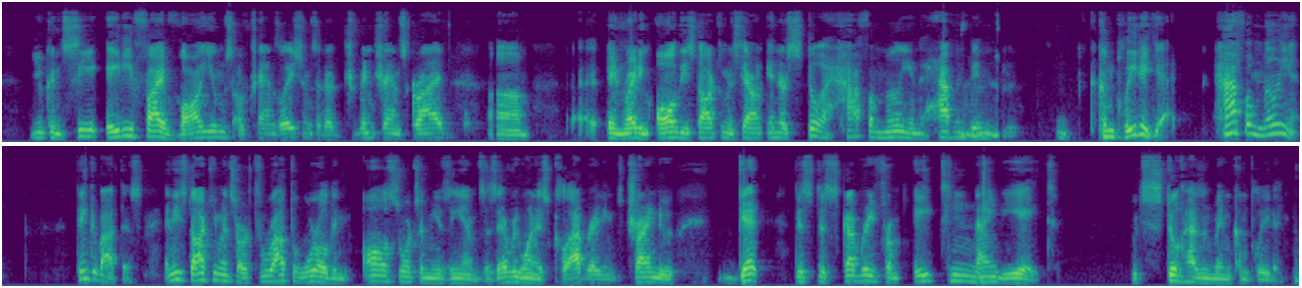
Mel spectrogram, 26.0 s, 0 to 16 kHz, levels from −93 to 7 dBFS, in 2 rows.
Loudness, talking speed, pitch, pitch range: -22 LUFS, 150 wpm, 125 Hz, 115-150 Hz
